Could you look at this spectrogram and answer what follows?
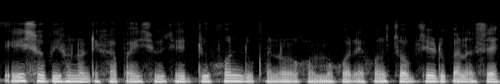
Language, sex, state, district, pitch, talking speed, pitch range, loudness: Assamese, male, Assam, Sonitpur, 130 Hz, 145 wpm, 125-135 Hz, -16 LUFS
